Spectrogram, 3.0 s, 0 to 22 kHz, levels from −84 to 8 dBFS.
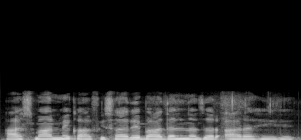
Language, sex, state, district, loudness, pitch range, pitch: Hindi, female, Madhya Pradesh, Bhopal, -13 LUFS, 205-225 Hz, 215 Hz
